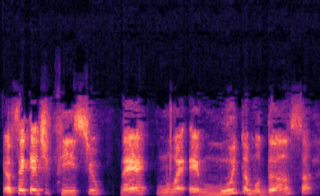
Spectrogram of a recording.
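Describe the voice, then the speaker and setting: A woman's voice: fairly high pitch, normal speed, a little mellow, lo-fi sound. A woman in her thirties with a Brazilian Portuguese accent, chatting as an interview guest, often repeating and restarting phrases and adding tag questions. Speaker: interview guest, former student. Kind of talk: casual conversational interview.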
